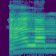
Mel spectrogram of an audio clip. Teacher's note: di sini ada mim sukun bukan mim bertasydid ya jadi jangan lama-lama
